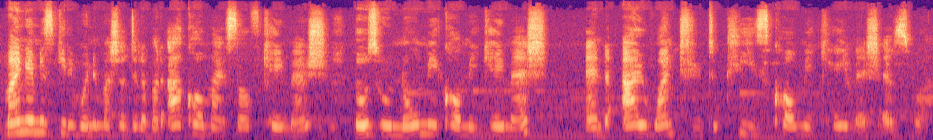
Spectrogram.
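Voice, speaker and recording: Her voice is medium-pitched, somewhat bright and husky, at a measured pace, with soft background music and poor audio quality. She is a young Northern Sotho (Lobedu) speaker from rural South Africa, telling stories in a personal vlog and chattily asking her viewers rhetorical questions directly.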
